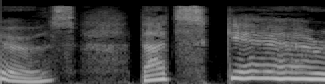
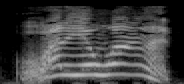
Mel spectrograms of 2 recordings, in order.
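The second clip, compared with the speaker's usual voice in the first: high, raised call across the field. A narrator's reading. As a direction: call out to the batter. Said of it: "he called to Beaver".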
